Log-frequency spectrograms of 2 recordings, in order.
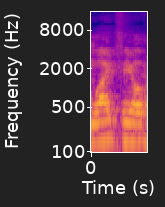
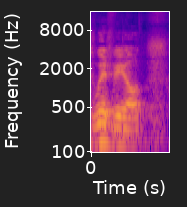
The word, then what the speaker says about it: Whitefield: I want to call him Whitefield, but it's Whitfield.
